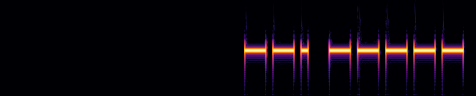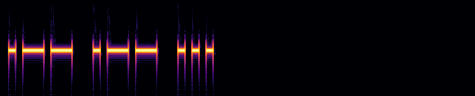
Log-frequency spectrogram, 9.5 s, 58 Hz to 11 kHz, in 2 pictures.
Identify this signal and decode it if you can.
Morse code, heard as a keyed tone, about 17 wpm, 700 Hz. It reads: G0WWS
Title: DXCC-100 Call Signs - 5 Characters - Repeated 2x - 17wpm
